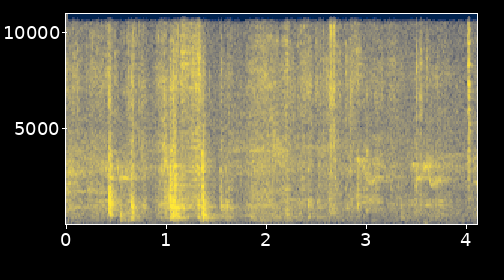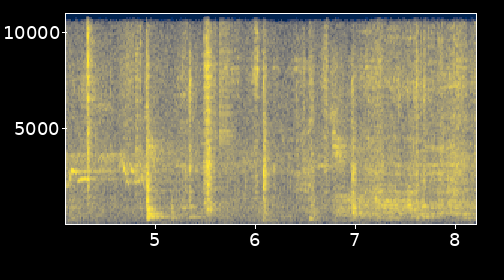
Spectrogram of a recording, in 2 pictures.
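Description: Car alternator being worked out of a cramped engine bay by hand, knocking and scraping against the brackets and engine parts around it. Several knocks come in the first second and a half, with more around the middle.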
